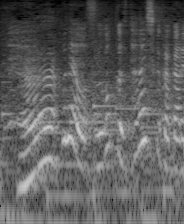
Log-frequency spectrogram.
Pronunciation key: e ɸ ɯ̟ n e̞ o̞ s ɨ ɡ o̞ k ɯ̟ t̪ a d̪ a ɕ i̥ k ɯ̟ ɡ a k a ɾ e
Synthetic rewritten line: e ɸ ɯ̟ n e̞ o̞ s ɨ ɡ o̞ k ɯ̟ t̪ a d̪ a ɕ i̥ k ɯ̟ k a k a ɾ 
